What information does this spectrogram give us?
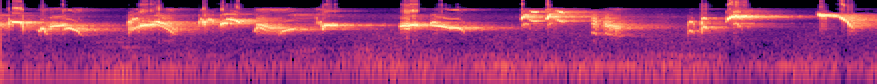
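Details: Ngerol song of an orange-headed thrush, with rich warbled whistles dipping and rising in quick succession and bright high notes toward the end.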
